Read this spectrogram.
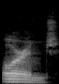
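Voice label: "orange", English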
